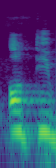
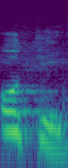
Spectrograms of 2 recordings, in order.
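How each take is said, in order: First: অতি said with an open "aw" first; অতি keeping its open অ; open initial vowel. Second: অতি said with a rounded "o" first; অতি with ও for its first sound; closed initial O. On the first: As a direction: say অতি as "awti", the form not used. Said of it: "অতি বলি না, আমরা কি বলি?". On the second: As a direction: say অতি as "oti", the spoken form. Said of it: "আমরা কি বলি?". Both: Shown as a demonstration.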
